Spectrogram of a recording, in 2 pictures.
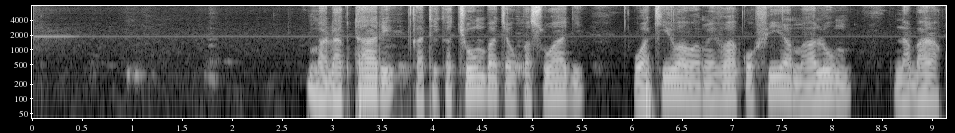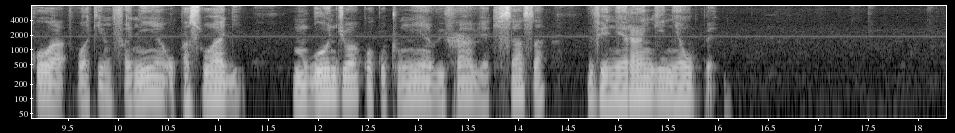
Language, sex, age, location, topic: Swahili, male, 18-24, Dar es Salaam, health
